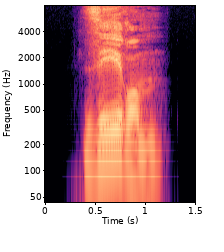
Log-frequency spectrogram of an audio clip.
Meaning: serum
- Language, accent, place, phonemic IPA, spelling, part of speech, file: German, Germany, Berlin, /ˈzeːʁʊm/, Serum, noun, De-Serum.ogg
